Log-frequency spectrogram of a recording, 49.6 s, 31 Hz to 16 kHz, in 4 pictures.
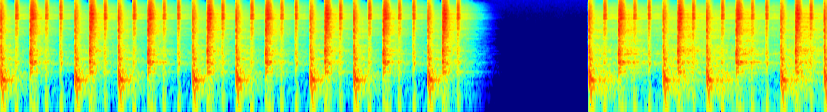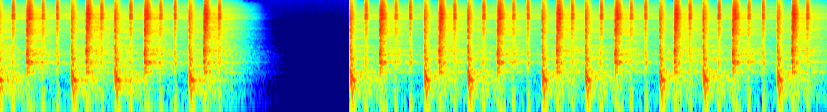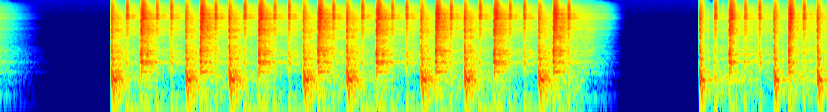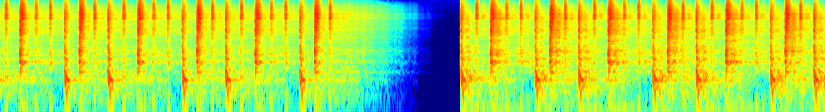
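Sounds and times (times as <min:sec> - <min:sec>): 
drum loop recorded in a wet drum room: 0:00.0 - 0:07.0, 0:08.9 - 0:16.0, 0:17.7 - 0:24.8, 0:26.5 - 0:33.8, 0:35.3 - 0:42.7, 0:44.2 - 0:49.5.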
